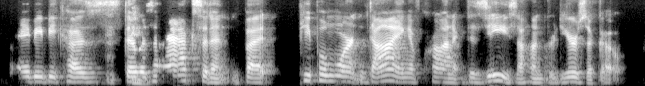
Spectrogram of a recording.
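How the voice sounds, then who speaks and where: Speaking in a plain, everyday voice, a woman keeps a fairly low pitch, ordinary pitch variation and a moderate pace with hardly any pauses. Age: 60s. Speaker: interview show host. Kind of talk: interview.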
